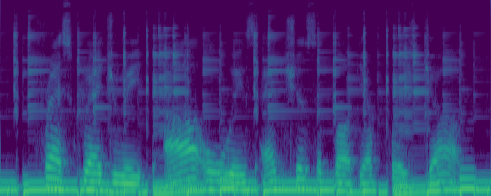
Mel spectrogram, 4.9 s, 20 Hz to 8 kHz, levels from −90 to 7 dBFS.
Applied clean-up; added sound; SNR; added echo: none; Bass guitar; -4 dB; reverberation time 0.5 s.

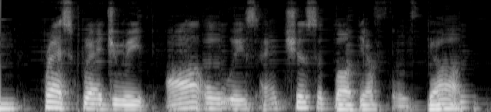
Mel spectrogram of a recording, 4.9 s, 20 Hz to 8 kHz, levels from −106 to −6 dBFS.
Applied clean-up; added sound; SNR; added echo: neural mask model DeepFilterNet 3.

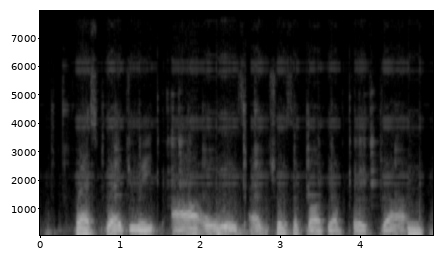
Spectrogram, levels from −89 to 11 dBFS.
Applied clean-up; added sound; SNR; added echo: neural separator model SepFormer DNS4.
